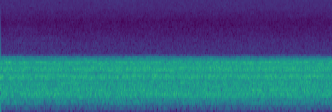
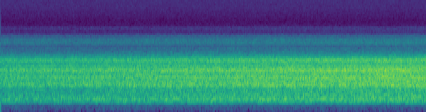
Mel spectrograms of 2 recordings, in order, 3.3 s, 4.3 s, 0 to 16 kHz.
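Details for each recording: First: Icom IC-7300 transceiver with the antenna fully disconnected and RF gain at max: steady, even hiss cut off sharply above the audio band, the set's own internal receiver noise, unaffected by turning RF gain down or the attenuator. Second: FT-902DM receiver with the antenna disconnected, volume at maximum, RF gain raised from zero: a steady hiss in the upper mids rising gently in level. Normal audio amplifier and receiver RF noise.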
